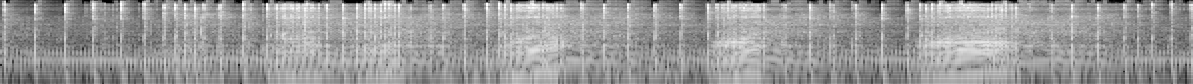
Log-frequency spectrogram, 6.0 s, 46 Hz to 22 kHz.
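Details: Echo SRM 225 weed eater, cold start, before maintenance: small two-stroke buzzes with repeated revving surges and uneven throttle pickup; poor running, cause unclear.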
